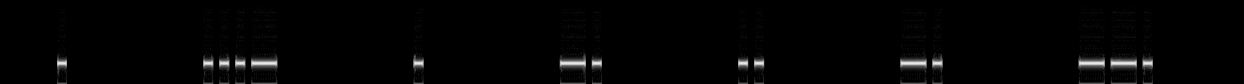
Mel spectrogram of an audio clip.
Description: Morse code, heard as a keyed tone, about 15 wpm, spaced as for 5 wpm, 1000 Hz. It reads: EVENING
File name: qotdfiles / 5wpm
